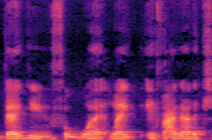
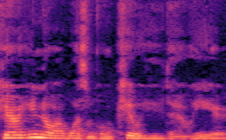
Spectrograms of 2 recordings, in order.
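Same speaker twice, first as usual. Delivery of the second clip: imitated laughing sound. Retelling what he said after the gun failed to fire: imitating someone laughing. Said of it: "and then he laughed like".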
